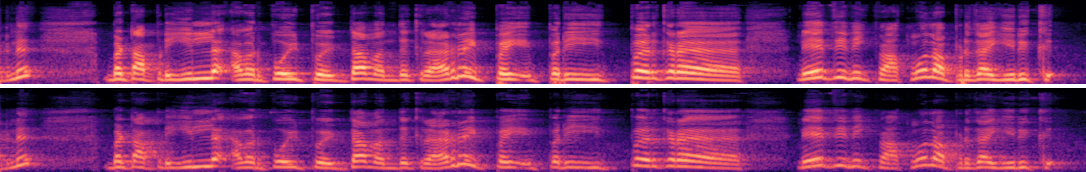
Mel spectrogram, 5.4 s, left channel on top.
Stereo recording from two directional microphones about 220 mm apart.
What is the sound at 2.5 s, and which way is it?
A woman's voice, 40° left (ahead or behind).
